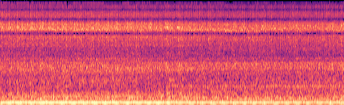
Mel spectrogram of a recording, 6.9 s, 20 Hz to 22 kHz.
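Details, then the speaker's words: Nissan Tiida with LPG system, first cold start after long standing, needing 4-5 seconds cranking; compression and plugs fine: low idle drone with shaky, unstable beat about three per second, engine choking; rough cold idle traced to a leaking LPG reducer. "і тоді двигун як-неяк запускався, його трусило, він так захльобувався трошки, працював нестабільно."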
